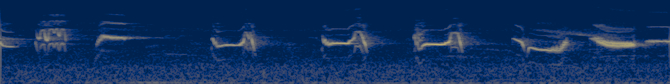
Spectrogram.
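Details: Caged fighting Chinese hwamei delivering short, loud whistled phrases with rising and falling slurs, about two a second, over a faint low hum.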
